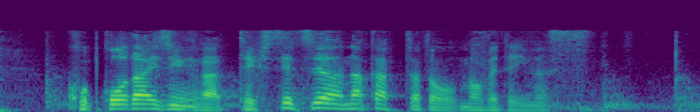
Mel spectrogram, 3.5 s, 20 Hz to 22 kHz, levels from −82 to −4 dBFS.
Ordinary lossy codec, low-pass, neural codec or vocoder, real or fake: none; 7.2 kHz; codec, 16 kHz, 1.1 kbps, Voila-Tokenizer; fake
